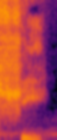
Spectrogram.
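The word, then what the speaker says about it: 四: In Japanese numerology, the number four is pronounced she, which also means death.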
